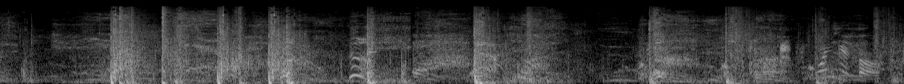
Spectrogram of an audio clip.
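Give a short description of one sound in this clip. Blows and thuds strike in a fight.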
